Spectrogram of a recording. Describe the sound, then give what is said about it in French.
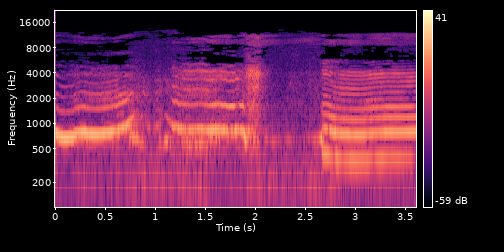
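A young child crying at school, with three drawn-out, wavering high-pitched wails separated by short breaths and sniffles. The crying is loud and fills the whole moment. “si tu continues à pleurer, tu retournes dans la classe.”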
